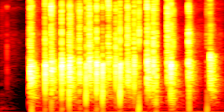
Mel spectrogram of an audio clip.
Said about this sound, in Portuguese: Na liga da NFL de Boteco, eu fui o vencedor. Quero um salve de palmas pra mim.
